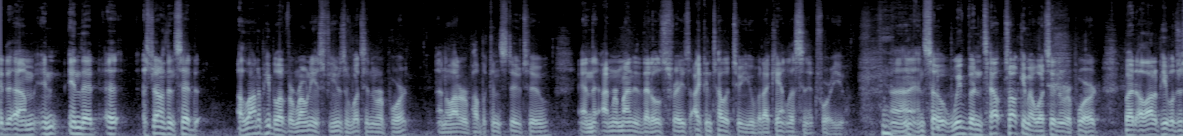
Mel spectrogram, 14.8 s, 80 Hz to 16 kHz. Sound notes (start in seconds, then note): 11.5 laughter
